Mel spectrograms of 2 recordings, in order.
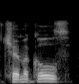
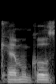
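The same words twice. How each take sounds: First: It begins with a ch sound. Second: It begins with a k sound. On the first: "he says chemicals. It's got a C-H in it. That's how he's going to pronounce it" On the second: "Instead of saying chemicals"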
